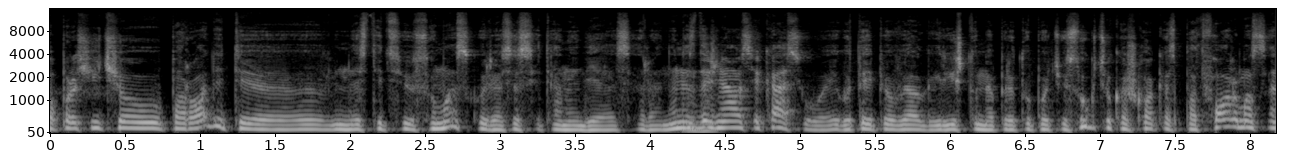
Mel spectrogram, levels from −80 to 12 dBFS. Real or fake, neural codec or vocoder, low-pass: real; none; 14.4 kHz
